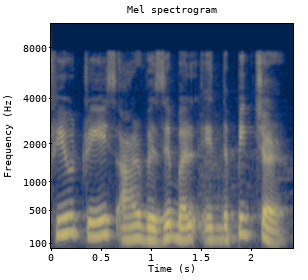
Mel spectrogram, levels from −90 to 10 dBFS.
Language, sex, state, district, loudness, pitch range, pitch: English, male, Assam, Kamrup Metropolitan, -18 LUFS, 135-185 Hz, 155 Hz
